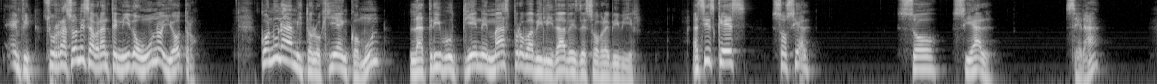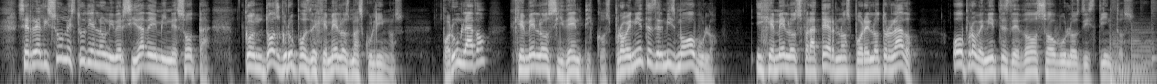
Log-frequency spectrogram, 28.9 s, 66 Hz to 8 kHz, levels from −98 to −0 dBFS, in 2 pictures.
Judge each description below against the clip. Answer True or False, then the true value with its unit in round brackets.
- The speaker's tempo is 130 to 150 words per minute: True (135 wpm)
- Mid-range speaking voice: True (150 Hz)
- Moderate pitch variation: False (7.1 semitones)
